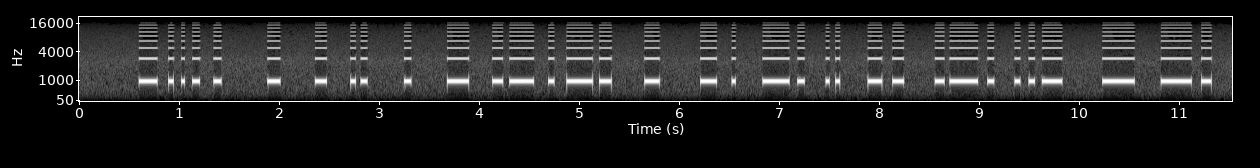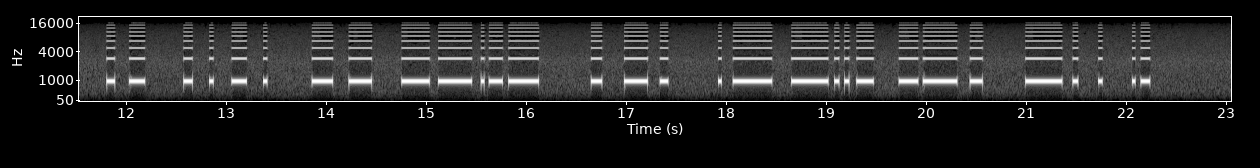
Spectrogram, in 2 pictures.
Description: Beeps of irregular length. There is no code.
